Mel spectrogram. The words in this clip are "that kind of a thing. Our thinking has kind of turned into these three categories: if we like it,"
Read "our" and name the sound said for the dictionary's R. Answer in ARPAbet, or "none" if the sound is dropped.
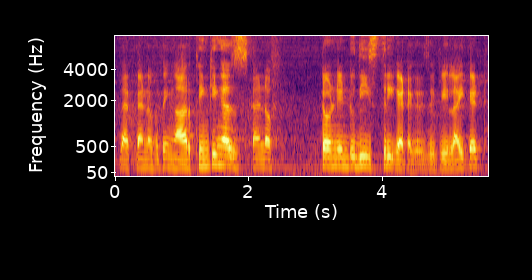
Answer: R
